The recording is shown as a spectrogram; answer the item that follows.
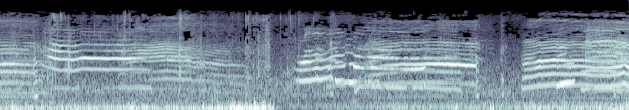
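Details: Domestic cat meowing while fed fish; several long, slightly wavering meows follow one another, with low background noise and a brief quiet break.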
